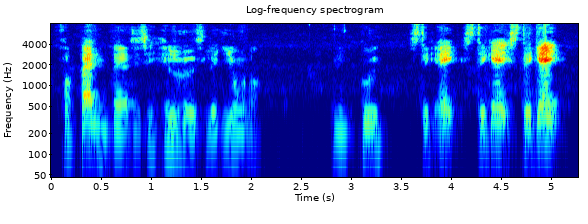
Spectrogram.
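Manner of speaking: builds from a shout to a high loud scream; shout swelling to scream. Acted. Warren's last warning to Carter, swelling into a scream. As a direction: let it swell until it breaks into a scream. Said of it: "svulmede nu op til et råb. Et råb, der gradvist steg til et skrig".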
